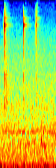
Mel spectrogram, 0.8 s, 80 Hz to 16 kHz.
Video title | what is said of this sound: Birdmoss - The Thunderstorm - July 2025 | It sounds like glass, right? Because yeah, you can hear the the sound of it. And it is hollow like she said.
